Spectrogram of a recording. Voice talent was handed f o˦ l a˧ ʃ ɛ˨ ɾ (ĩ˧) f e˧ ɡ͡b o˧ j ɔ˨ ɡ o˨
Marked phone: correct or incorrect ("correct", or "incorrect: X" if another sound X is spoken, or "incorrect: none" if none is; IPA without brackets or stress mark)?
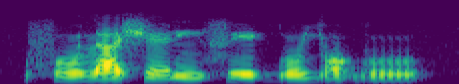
incorrect: ĩ˨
